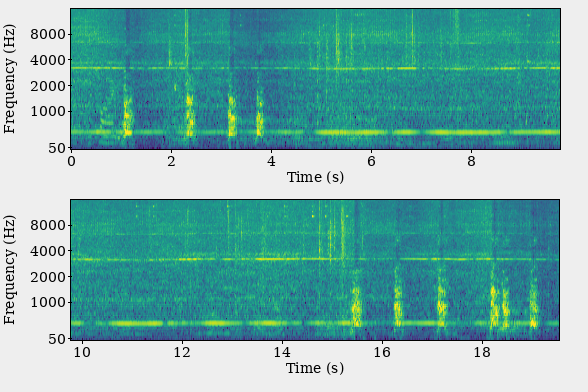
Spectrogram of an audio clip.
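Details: Dog attacking a vacuum cleaner with scattered sharp barks at the start, then a long stretch of only vacuum drone, before a fresh flurry of quick barks near the end.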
